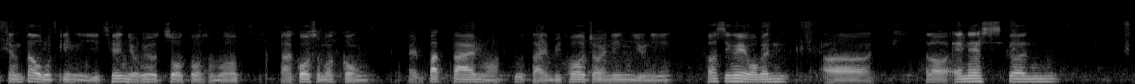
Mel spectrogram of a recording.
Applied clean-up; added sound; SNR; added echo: neural separator model SepFormer DNS4.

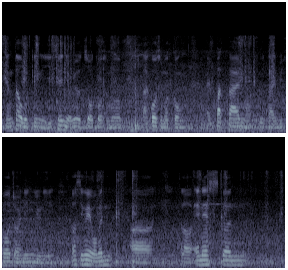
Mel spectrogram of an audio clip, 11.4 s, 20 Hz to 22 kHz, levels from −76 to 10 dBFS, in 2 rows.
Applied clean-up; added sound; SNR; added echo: none; Writing; 13 dB; none.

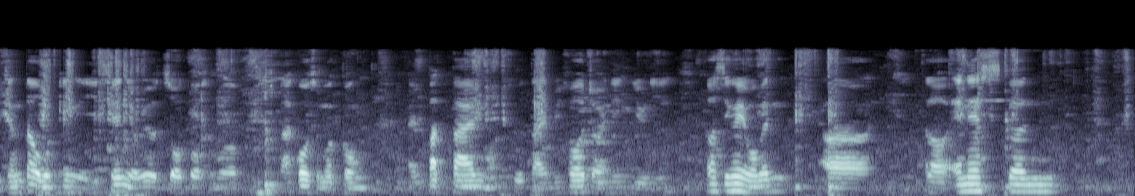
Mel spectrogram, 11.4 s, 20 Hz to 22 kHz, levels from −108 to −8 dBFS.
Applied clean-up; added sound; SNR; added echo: classical method log-MMSE.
